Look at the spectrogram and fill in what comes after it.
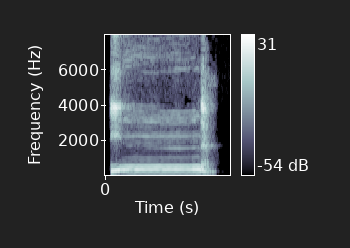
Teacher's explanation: yang sukun ini dileburkan, dimasukkan, diidghamkan ke huruf nun yang fathah. Akhirnya nun yang fathahnya pun menjadi bertasydid. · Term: idgham mutamathilain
